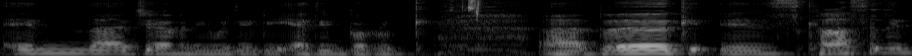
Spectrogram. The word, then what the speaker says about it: Edinburgh: so everybody listen carefully Edinburgh Edinburgh that's it Edinburgh there's no G it's Edinburgh okay um because it's not yeah no only in Germany would you be Edinburgh uh Berg is Castle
